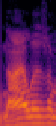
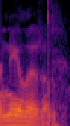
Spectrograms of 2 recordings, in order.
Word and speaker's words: nihilism: I associate Nietzsche with, is it nihilism or nihilism? I've heard it pronounced both ways. Yeah. I usually say nihilism.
